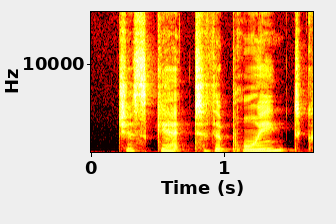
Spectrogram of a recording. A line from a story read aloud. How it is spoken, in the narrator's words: Christian sighed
